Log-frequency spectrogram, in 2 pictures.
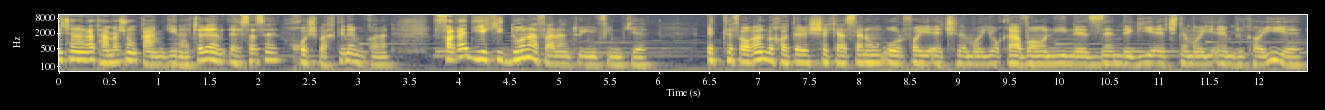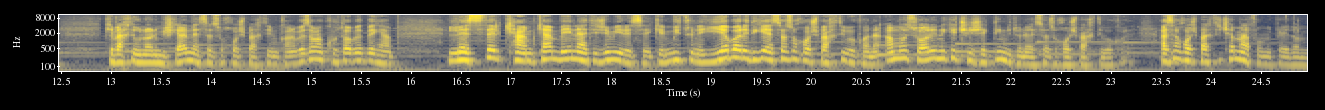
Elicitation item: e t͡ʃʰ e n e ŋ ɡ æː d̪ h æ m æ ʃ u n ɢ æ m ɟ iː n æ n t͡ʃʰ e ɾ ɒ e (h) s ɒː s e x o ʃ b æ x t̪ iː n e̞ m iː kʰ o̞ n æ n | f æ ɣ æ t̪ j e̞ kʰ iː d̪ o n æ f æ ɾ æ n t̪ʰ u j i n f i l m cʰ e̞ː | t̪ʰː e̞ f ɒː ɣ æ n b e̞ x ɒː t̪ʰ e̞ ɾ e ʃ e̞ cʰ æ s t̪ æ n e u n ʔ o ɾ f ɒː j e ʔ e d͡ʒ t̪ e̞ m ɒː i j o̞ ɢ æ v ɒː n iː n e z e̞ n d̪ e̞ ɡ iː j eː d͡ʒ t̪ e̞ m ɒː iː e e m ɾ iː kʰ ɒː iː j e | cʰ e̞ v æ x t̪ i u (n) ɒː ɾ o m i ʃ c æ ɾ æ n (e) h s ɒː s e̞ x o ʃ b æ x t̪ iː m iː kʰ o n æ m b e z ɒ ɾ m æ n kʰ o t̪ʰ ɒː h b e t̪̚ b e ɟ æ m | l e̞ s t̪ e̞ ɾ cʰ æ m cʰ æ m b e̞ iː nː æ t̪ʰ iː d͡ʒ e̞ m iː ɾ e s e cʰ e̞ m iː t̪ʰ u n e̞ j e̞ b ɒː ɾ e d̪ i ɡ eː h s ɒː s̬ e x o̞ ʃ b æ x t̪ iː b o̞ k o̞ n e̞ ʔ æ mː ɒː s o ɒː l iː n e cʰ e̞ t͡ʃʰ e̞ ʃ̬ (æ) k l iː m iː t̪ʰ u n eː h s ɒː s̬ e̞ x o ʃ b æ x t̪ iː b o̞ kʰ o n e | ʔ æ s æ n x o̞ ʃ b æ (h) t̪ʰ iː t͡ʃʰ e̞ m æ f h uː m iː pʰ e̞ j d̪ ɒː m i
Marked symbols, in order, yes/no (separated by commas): yes, yes, yes, no, no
